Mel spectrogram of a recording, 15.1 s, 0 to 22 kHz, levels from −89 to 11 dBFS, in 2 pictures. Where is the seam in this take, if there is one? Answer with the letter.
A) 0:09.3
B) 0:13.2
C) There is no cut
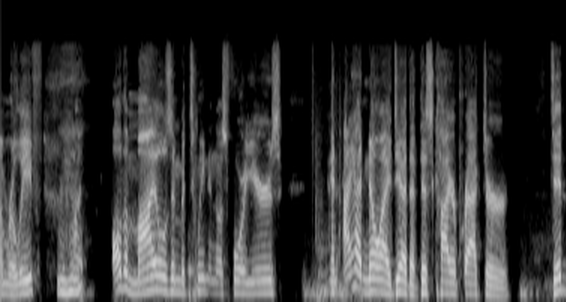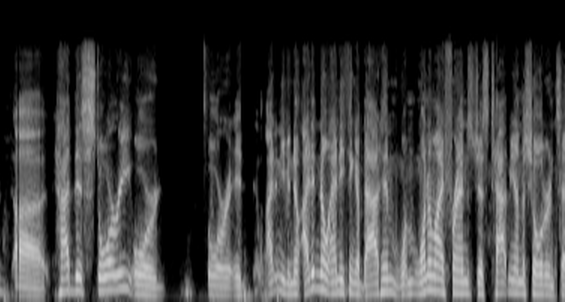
C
